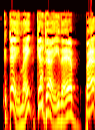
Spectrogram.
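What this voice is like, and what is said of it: Weak put-on Australian accent. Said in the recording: “sounding a little Australian there ... I can't do an Australian accent”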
